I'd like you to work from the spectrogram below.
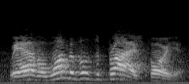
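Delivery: normal talking voice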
